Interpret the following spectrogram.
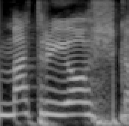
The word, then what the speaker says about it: matryoshka: They're matryoshkas. Matryoshkas. That Jesse does know how to pronounce.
